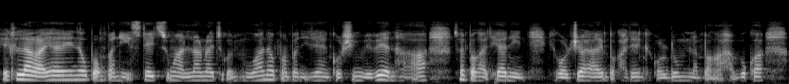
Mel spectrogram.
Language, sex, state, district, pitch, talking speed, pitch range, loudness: Mizo, female, Mizoram, Aizawl, 185 Hz, 320 wpm, 175-195 Hz, -20 LUFS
